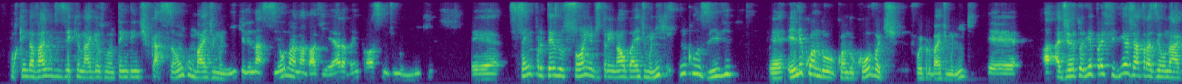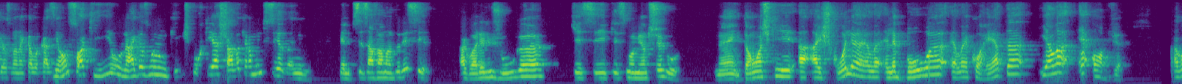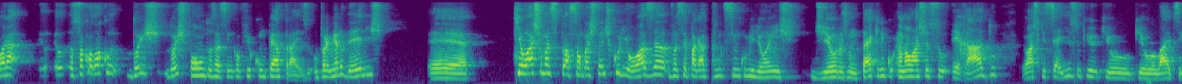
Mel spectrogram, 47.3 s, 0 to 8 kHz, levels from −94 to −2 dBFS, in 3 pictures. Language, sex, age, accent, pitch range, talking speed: Portuguese, male, 20-39, Brazilian, 150-230 Hz, 195 wpm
